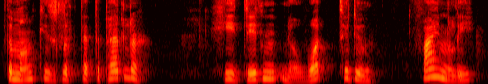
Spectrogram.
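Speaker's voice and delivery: usual speaking voice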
